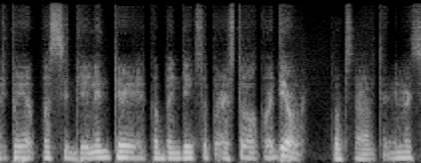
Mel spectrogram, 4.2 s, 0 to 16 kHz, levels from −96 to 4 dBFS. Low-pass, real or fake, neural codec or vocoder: 14.4 kHz; fake; codec, 44.1 kHz, 0.9 kbps, DAC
